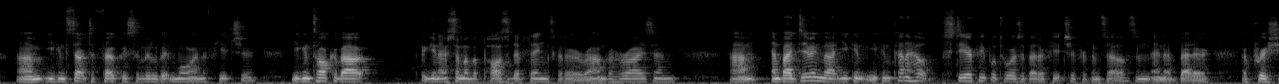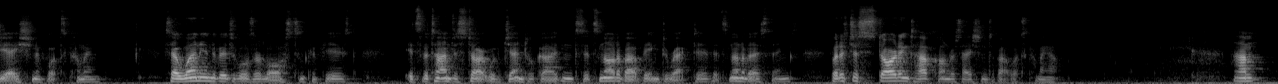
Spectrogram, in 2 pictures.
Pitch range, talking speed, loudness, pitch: 95-145 Hz, 220 wpm, -32 LUFS, 130 Hz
